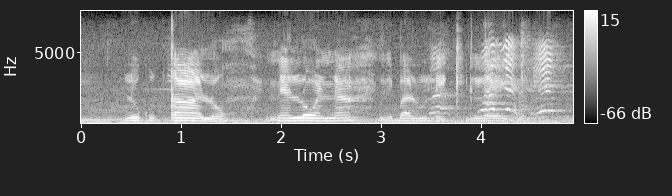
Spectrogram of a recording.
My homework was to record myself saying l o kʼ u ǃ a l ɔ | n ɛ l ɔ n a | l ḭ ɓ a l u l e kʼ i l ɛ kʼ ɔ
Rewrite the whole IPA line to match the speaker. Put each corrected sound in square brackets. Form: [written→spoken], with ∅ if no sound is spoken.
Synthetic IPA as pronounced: l o kʼ u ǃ a l ɔ | n ɛ l ɔ n a | l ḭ ɓ a l u l e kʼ i l [ɛ→ɛː] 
